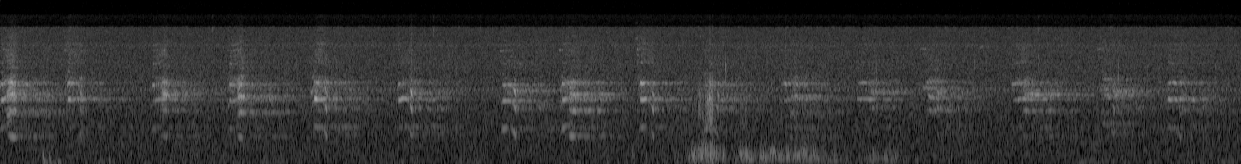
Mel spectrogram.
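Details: Dachshund on a hare hunt in Norrland, Sweden, giving distant ringing barks repeated steadily about twice a second, a brief low rustle or thump near the middle, otherwise quiet surroundings.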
